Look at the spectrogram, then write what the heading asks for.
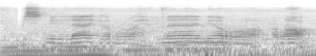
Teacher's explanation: Ra-nya tebal ya. Ra itu fathah sama dhammah dia tebal.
